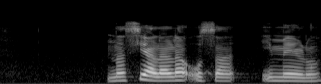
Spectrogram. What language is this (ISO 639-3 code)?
ven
